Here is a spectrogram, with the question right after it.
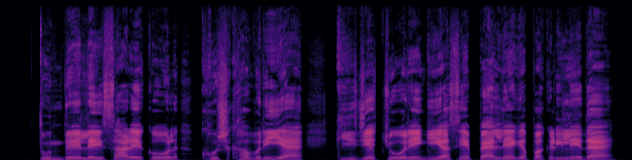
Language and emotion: Dogri, happy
